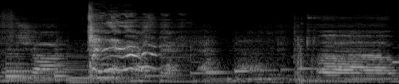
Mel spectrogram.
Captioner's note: laughs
